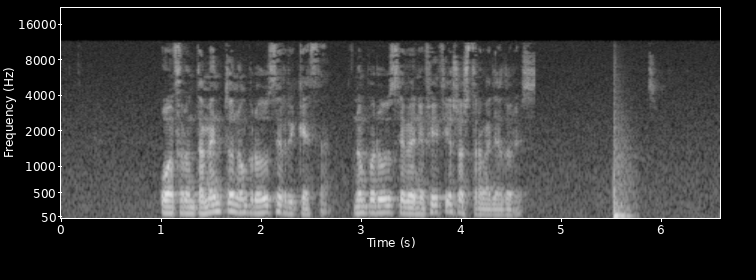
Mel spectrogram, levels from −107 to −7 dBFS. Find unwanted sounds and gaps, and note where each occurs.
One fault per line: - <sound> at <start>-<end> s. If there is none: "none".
- thud at 5.5-5.8 s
